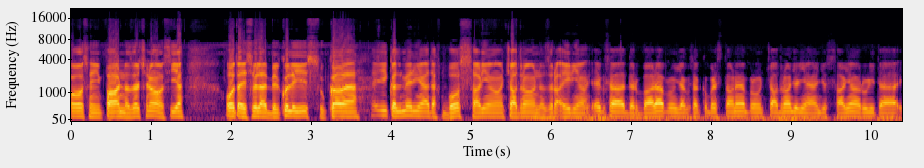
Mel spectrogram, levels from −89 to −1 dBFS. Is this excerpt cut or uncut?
cut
